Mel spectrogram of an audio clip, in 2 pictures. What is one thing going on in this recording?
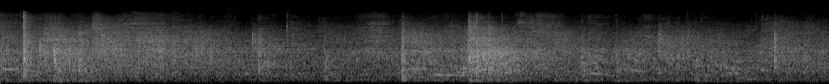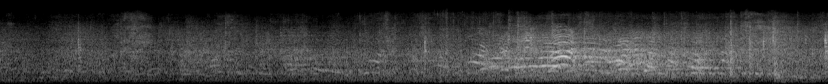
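Skates scrape across the ice in a large echoing arena.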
